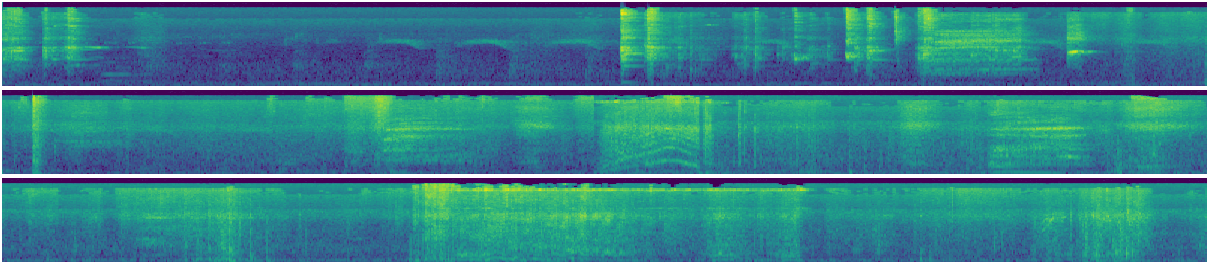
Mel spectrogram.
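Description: Morning forest ambience with animal and bird calls: repeated calls that glide in pitch, the longest about two seconds, sounding at intervals through the second half. A few sharp clicks and clatters of handling come between about four and seven seconds in.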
